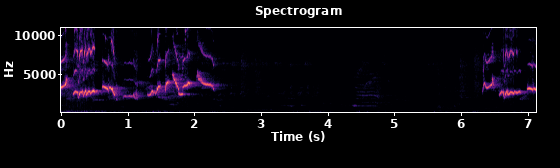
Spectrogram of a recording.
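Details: Oriental magpie-robin singing: a rapid burst of varied, sweet whistled and chattering phrases lasting about two seconds, a silent pause of roughly four seconds, then the song resumes with bright whistles.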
